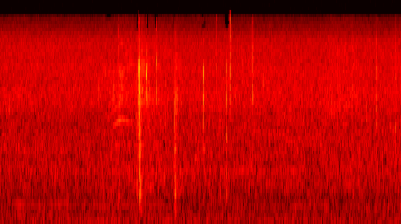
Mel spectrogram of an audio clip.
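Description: A cat crunches dry food.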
